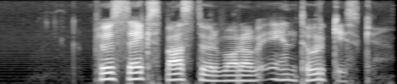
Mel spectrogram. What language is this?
Swedish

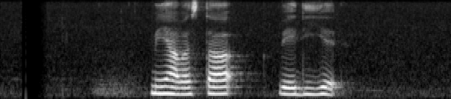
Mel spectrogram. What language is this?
Sinhala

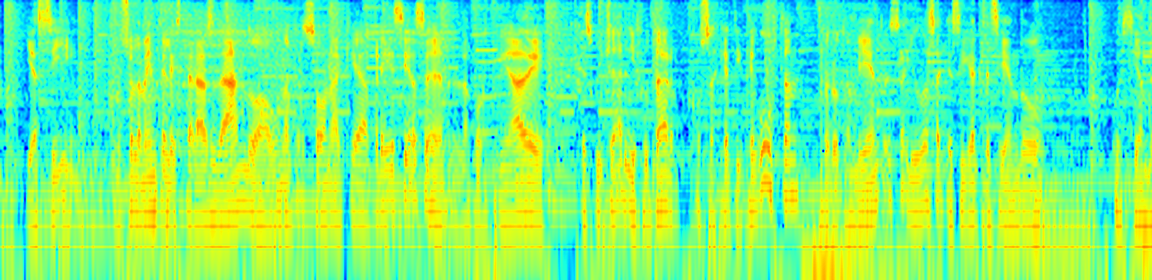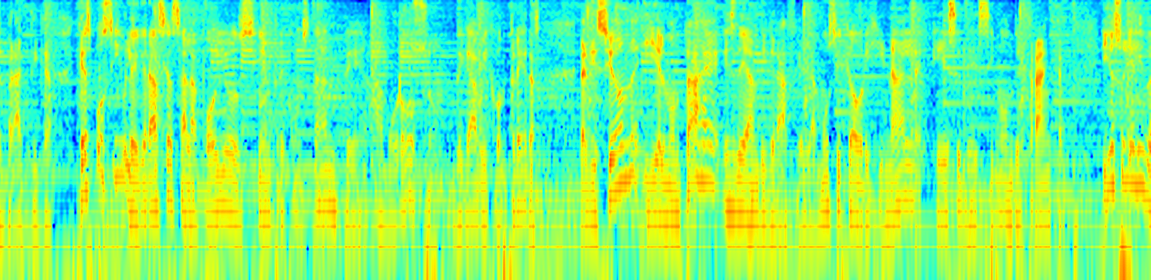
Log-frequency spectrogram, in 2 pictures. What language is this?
Spanish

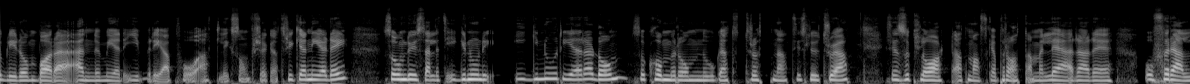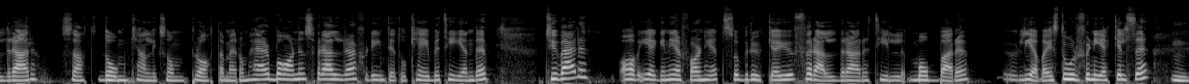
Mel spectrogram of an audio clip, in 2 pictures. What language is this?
Swedish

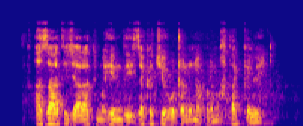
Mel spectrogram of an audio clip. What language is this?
Pashto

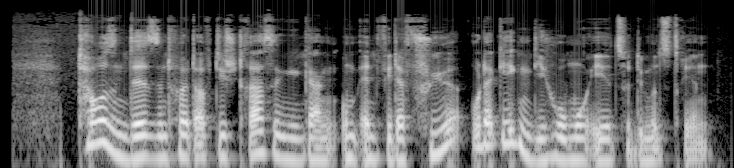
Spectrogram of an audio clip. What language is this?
German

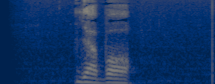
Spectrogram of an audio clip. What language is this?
Thai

